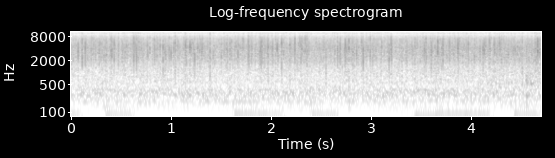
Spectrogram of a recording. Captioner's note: sound of rain and snow hitting the tarp and tents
